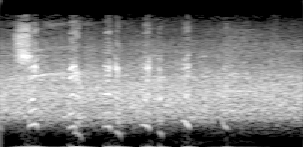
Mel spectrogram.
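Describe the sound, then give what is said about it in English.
Steady, dense applause fills the whole two seconds without pausing, a loud crackling wash of many hands, with faint voices or laughter rising briefly underneath. “it's really a long applause. Oh yeah, it keeps going.”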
